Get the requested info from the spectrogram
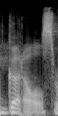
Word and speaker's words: Goodles: It says, you can say it however it makes you happy, but we choose to emphasize the good in Goodles. We say Goodles rhymes with wood.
